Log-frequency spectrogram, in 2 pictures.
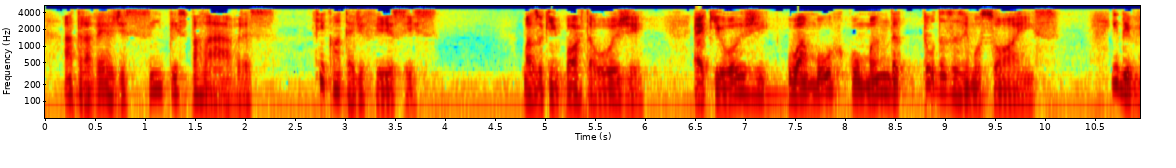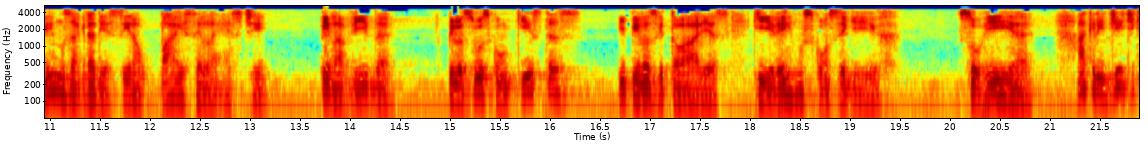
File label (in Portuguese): Natal geral, masc; Telemensagens 2017; Natal & Ano Novo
